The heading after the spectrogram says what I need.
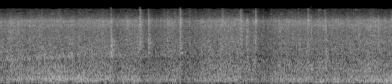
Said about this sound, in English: The hail.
